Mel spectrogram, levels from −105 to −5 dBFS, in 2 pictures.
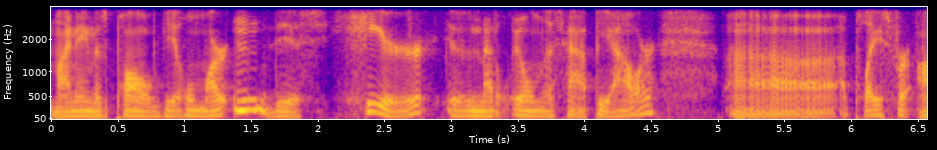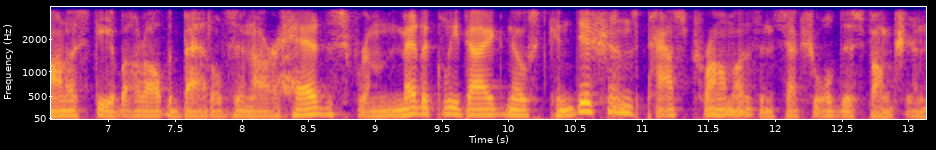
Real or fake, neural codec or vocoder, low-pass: real; none; 3.6 kHz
